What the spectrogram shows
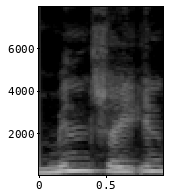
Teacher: یہاں پر آپ دیکھیے زبان کی جو نوک ہے، اگر کوئی انسان من شیئن پڑھے تو قرآن کے اندر وہ پڑھے گا مطلب ساؤنڈ آف نون جو ہے یا ساؤنڈ آف نون ساکن جو ہے اس کو ہائیڈ کرنا ہوگا، جس کے لیے ہمیں tip of the tongue ایلیویٹ نہیں کرنی ہے، ہارٹ پیلیٹ کی طرف اٹھانی نہیں ہے زبان کی نوک کو، بلکہ نیچے ہی رکھنا ہے اور غنہ کے ساتھ پڑھنا ہے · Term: اخفا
